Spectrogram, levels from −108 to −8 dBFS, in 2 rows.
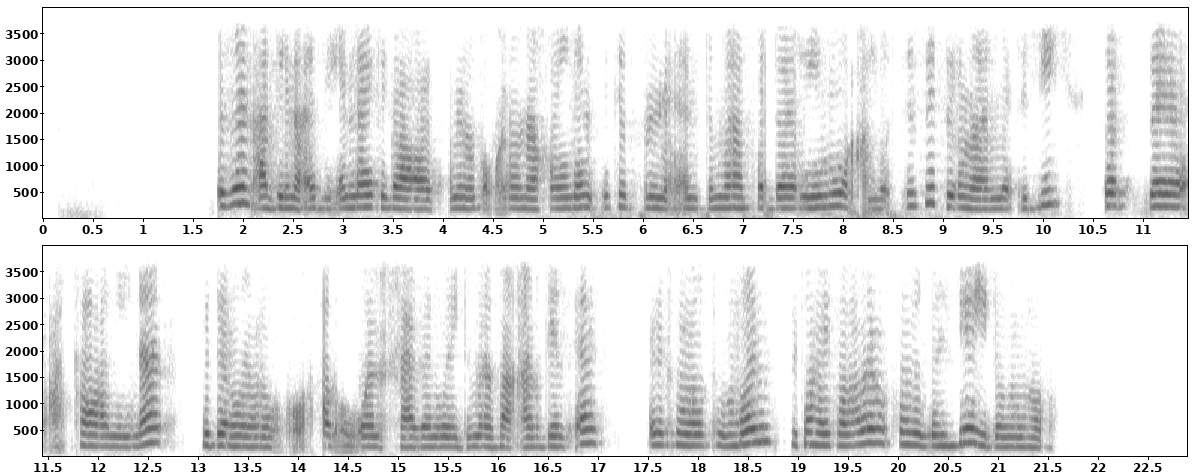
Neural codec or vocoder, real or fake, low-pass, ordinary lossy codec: codec, 16 kHz, 1 kbps, FreqCodec, smaller model; fake; 3.6 kHz; AAC, 32 kbps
